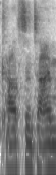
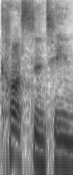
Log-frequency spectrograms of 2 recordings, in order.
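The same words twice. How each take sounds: First: The name is said the British way. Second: The name is said the American way. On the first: "like the more Britishization of it" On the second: "kind of like the Americanization of it"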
